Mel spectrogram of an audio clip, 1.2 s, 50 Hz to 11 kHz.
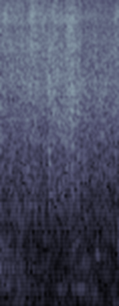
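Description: Potatoes and onions sizzle steadily on a Blackstone 36-inch flat-top griddle, a continuous close hiss of frying with no distinct pops.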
